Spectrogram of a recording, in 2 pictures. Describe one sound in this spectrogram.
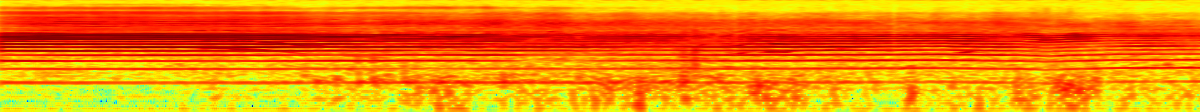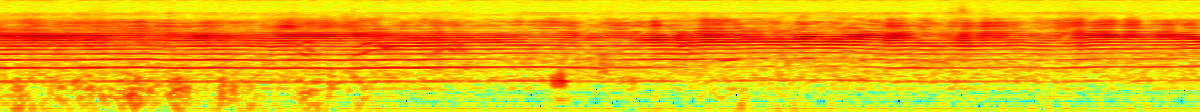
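A model airplane engine drones overhead, fading into the distance.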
